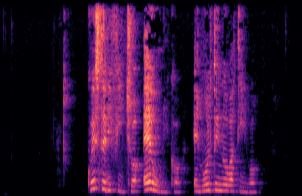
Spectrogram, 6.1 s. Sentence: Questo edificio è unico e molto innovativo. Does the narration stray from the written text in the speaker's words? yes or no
no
